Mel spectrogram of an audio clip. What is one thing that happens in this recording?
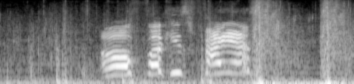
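A young woman talks animatedly into a close microphone.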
